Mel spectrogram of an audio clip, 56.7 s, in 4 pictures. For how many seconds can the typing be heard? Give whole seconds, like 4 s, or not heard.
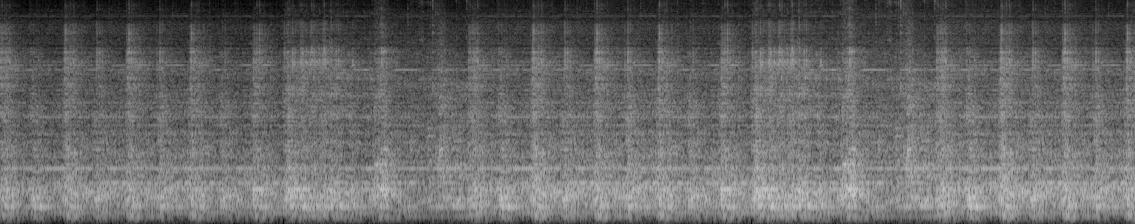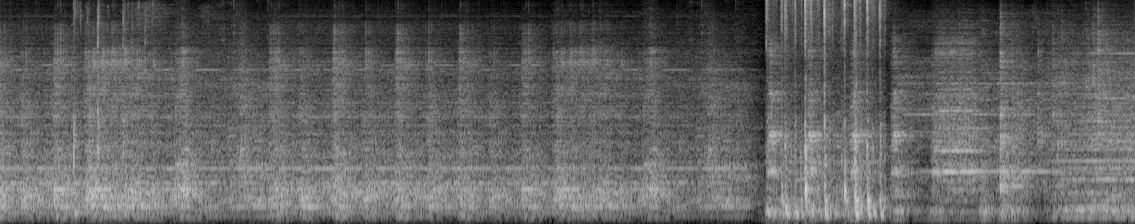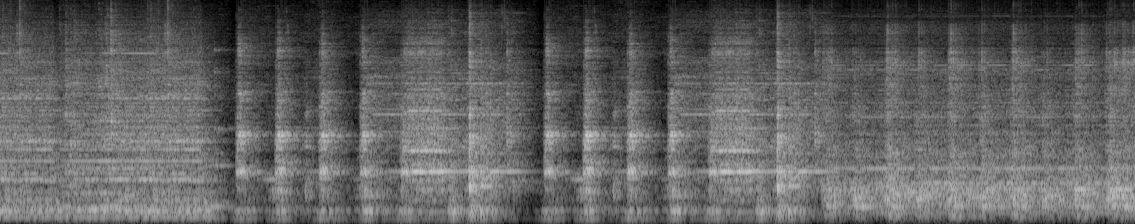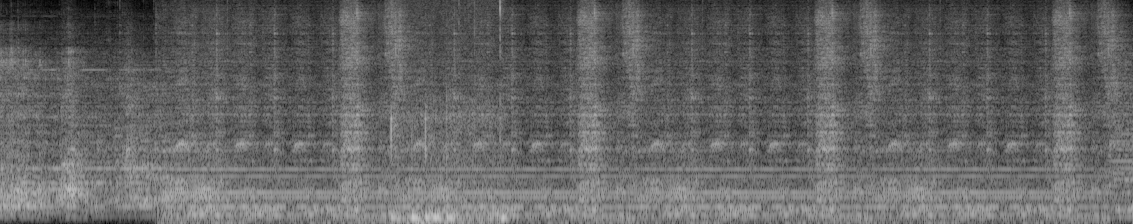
4 s.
